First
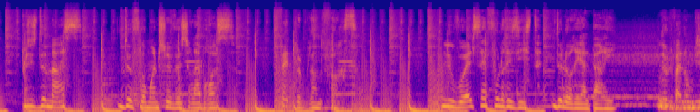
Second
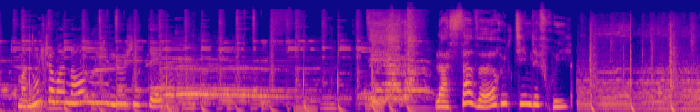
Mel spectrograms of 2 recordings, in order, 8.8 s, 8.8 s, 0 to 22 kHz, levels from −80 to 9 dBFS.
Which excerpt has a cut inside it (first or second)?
second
